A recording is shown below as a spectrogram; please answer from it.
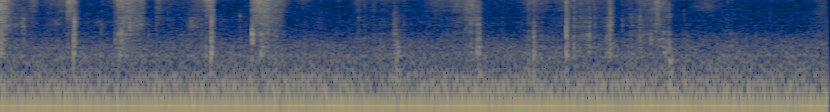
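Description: A tarot deck being shuffled by hand: a quick run of soft card snaps and flicks that thins out and stops a little before the end.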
